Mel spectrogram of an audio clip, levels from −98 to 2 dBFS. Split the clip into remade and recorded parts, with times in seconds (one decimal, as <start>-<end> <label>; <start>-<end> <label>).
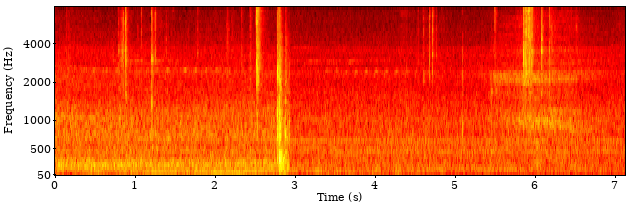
0.0-0.6 remade; 0.6-1.5 recorded; 1.5-2.7 remade; 2.7-7.1 recorded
